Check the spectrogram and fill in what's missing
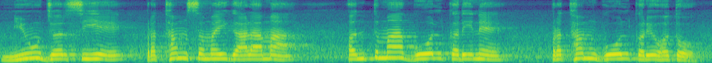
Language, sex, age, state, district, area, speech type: Gujarati, male, 30-45, Gujarat, Surat, urban, read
